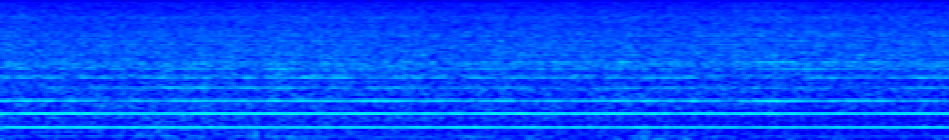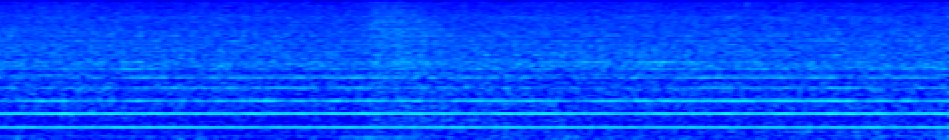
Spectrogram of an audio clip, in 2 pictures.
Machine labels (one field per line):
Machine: fan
